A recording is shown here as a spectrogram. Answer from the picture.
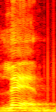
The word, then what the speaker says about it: leb: It's actually L-E-B, but it's pronounced leb, a lev. L-A-V, it's like pronounced like lev, but to spell it is L-E-B.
